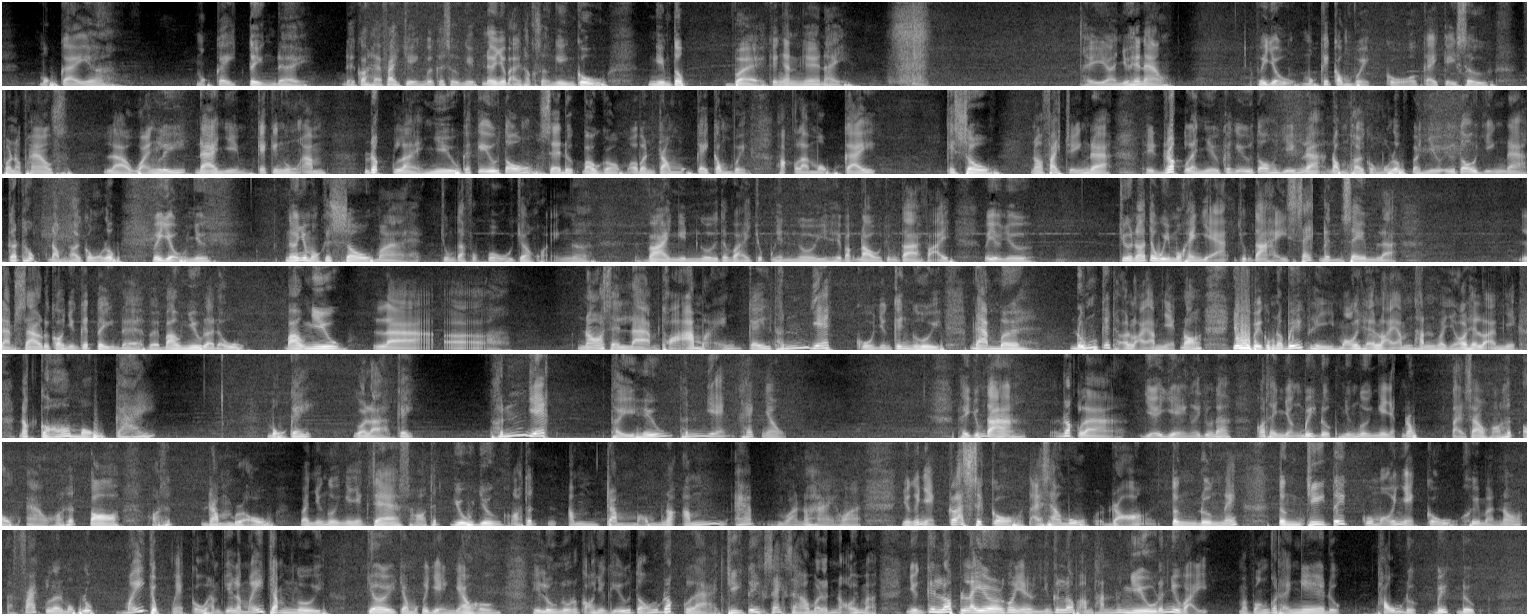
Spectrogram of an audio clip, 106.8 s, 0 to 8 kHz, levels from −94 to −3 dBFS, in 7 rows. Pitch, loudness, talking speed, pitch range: 140 Hz, -20 LUFS, 210 wpm, 120-165 Hz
